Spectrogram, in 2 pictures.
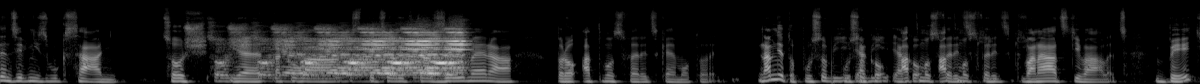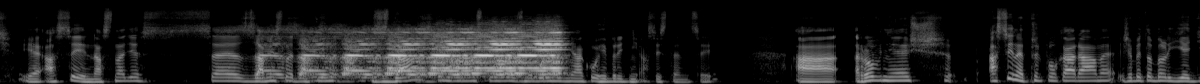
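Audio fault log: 1.9–4.91 s, feedback echo between two devices: each phrase comes back roughly every 0.4 s, thinner and more ringing, and the repeats pile up to about 14 dB above the speech. A second device in the room replays this microphone's signal, and the echo canceller here cannot remove it.
8.32–10.32 s, doubled audio track: a full-band copy of the speech trails about 0.4 s behind at roughly the same level, with no decay or room colour, and starts and stops abruptly. The likely cause is a second, slower capture path mixed in with the first.
14.15–17.88 s, feedback howl: the microphone-to-loudspeaker loop between two devices gains level on every trip, so the repeats narrow into a tone around 1.5 kHz. It pulses about every 0.4 s and peaks about 14 dB above the speech until it stops at 17.88 s.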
